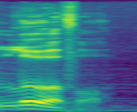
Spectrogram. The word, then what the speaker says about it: Louisville: A blink and you'll miss it patch of suburban Louisville. And yes, that's the only way to pronounce that city.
